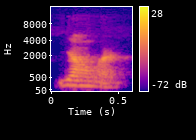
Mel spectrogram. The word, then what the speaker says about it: Yahweh: the initials yhwh which would which today we pronounce yahweh and the word yahweh the linguists tell us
